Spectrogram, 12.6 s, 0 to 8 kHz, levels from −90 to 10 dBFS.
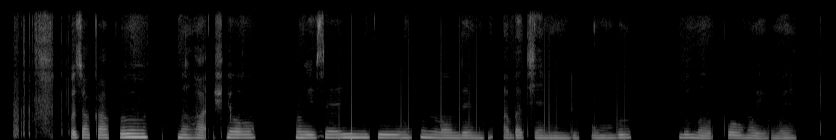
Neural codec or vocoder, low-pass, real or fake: none; 7.2 kHz; real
